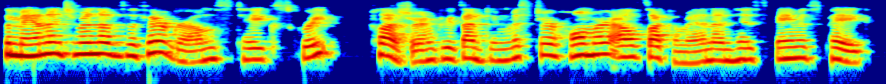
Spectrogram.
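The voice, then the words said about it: Pompous announcer voice. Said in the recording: “said the loudspeaker in a pompous voice”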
